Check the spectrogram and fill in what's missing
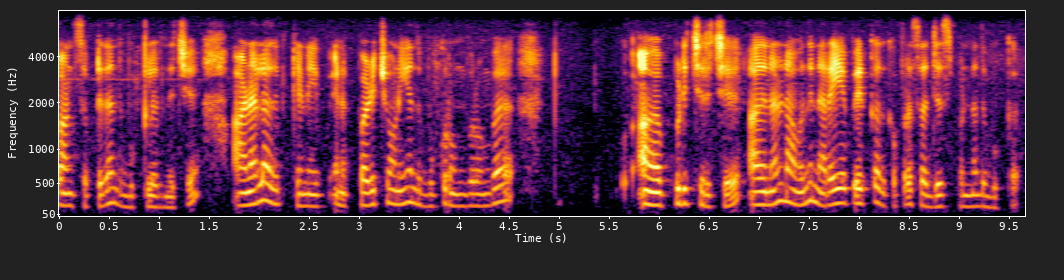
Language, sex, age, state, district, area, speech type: Tamil, female, 30-45, Tamil Nadu, Erode, rural, spontaneous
